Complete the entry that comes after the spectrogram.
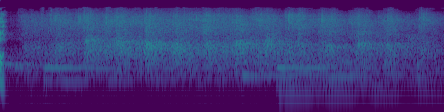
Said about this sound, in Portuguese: E se você crer nisso, aplauda o Senhor bem alto.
